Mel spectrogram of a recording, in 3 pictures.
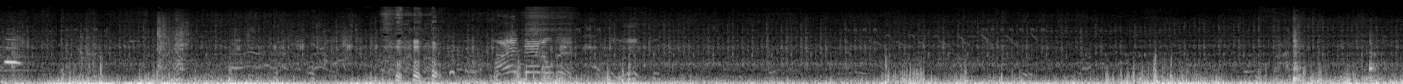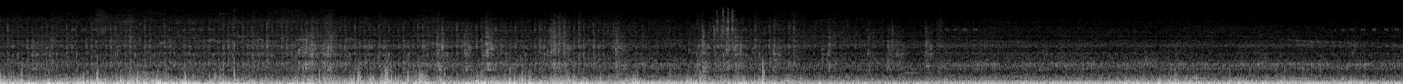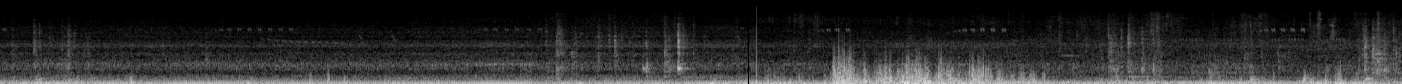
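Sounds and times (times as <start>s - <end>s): diesel engines idling: 0.0s - 42.0s
earth clattering into trolley: 38.6s - 42.0s.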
